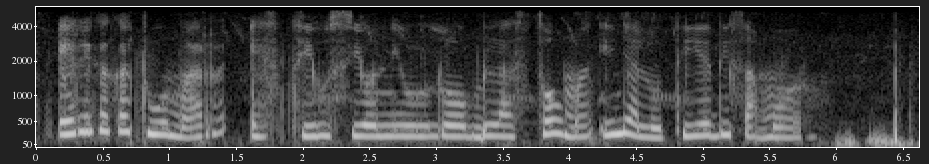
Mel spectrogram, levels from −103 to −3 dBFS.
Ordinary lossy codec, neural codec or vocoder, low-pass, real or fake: none; vocoder, 44.1 kHz, 128 mel bands every 256 samples, BigVGAN v2; 5.4 kHz; fake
